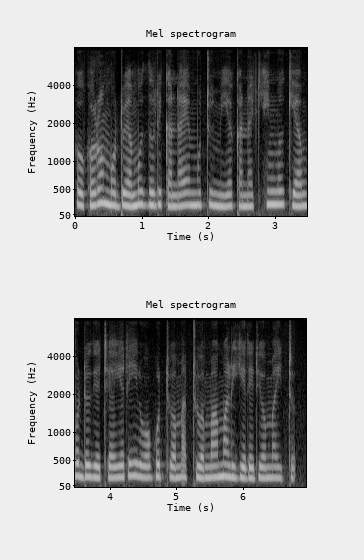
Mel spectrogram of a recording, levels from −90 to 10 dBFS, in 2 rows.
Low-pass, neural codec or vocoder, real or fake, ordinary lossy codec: none; codec, 16 kHz, 1 kbps, X-Codec, HuBERT features, trained on LibriSpeech; fake; none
